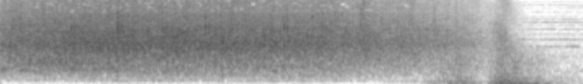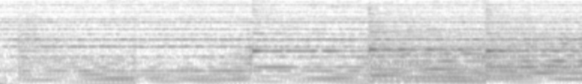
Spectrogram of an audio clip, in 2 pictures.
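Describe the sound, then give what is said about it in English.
An audience claps hands in a dense, loud burst of applause for about three seconds, then the clapping gives way to soft sustained music with steady chord tones. “Come on, clap your hands.”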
